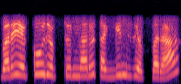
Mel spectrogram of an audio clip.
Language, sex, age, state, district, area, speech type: Telugu, female, 18-30, Andhra Pradesh, Chittoor, urban, conversation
